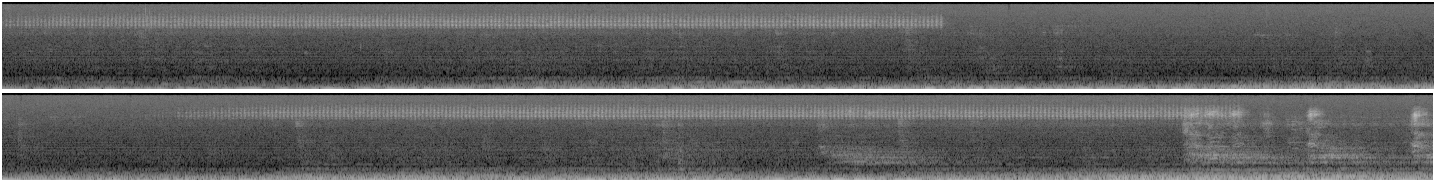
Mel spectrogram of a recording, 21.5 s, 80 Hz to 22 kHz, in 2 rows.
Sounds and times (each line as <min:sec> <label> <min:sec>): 0:12.2 wire holding abandoned metallic water tower 0:21.4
